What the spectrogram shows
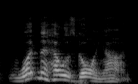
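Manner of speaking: ordinary talk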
